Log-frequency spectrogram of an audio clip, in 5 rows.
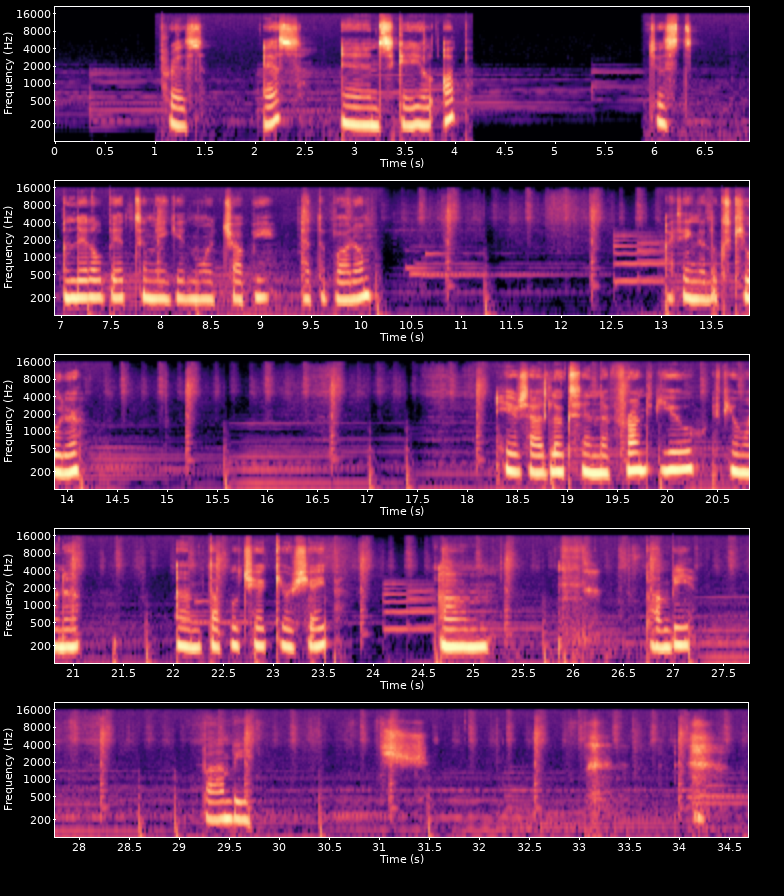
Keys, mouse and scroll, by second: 1.0 s, 23.0 KP_1, 25.9-28.0 scroll down 1, 32.3-34.4 middle drag, 34.4 click.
